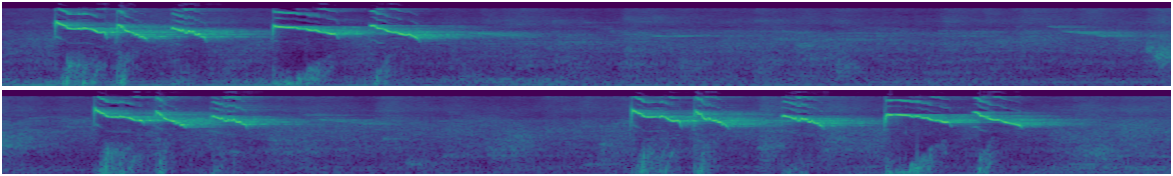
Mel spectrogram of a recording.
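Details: High, bright white-eye song in the ngalas nembak style for training captive birds, delivered in tight bursts of rapidly falling whistled notes separated by short pauses.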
